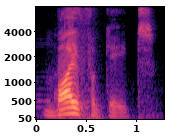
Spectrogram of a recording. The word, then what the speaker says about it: bifurcate: Similarly, next, the third, two syllables before ate, bifurcate.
